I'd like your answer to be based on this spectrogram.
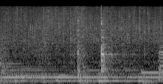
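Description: Tomatoes frying in a pan for mutton biryani, giving a brief, steady sizzle with a couple of soft stirring knocks near the end.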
